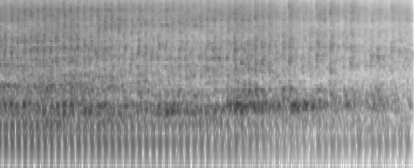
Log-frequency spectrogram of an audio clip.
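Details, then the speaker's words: Seven-horsepower single-cylinder engine on a home-built golf cart, first test ride, bad carburetor blamed: small quick thumps about three to four a second, beat wavering and stumbling under load; rough running. "well as you seen it does run it runs like crap but it does run"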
